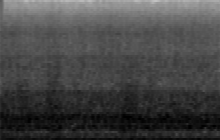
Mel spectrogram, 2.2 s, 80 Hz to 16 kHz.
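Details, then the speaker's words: Nissan Sunny truck with a rebuilt A15 engine replacing the A12, lowered, at steady cruise. A constant low hum rides over the wind and road noise. It is a driveline drone; the owner suspects the diff angle from lowering or a worn universal joint. "So it's still got that noise, too. That that you hear that? So the weird thing is maybe it's the angle of the diff cuz I've lowered it."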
